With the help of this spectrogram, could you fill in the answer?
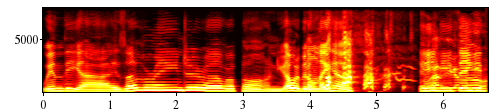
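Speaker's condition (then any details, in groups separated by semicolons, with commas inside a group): No condition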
